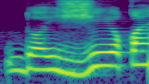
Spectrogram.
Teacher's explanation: تو اب ہم نے قن میں جو نون ہے اس کو واضح بھی کرنا ہے نون کی آواز کو اور جلدی بھی پڑھنا ہے. ضاد کو بھی موٹا پڑھیں گے، قاف کو بھی موٹا پڑھیں گے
